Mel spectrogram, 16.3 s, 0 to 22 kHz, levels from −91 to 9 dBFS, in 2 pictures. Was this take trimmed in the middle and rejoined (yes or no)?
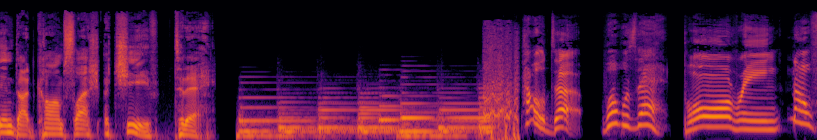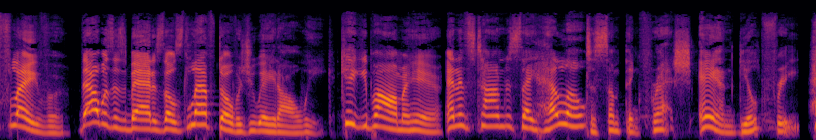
yes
